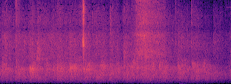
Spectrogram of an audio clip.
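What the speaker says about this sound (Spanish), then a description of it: "Dele un aplauso al Señor." A church congregation applauds during a Spanish-language service, a steady, soft wash of many hands clapping at a moderate distance for several seconds, with a few sharper claps standing out.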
